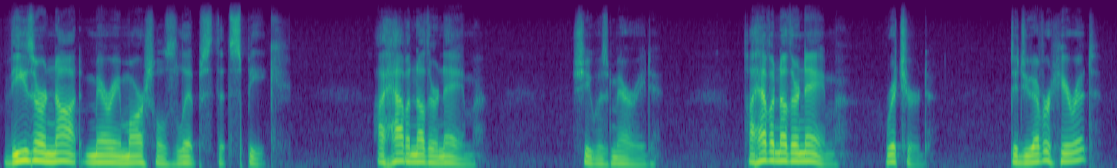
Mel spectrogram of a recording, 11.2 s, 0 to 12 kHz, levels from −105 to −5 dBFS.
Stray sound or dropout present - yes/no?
no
